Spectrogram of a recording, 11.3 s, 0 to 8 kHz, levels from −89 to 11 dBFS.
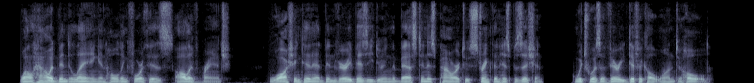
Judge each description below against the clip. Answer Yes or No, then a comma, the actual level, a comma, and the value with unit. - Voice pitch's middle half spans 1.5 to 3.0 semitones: No, average, 3.4 semitones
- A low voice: Yes, very low, 95 Hz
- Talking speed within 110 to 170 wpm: No, average, 190 wpm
